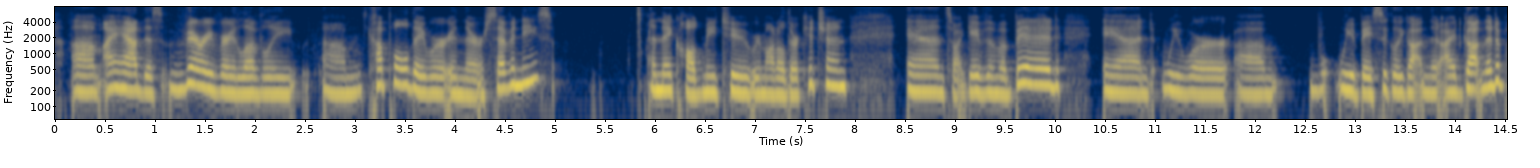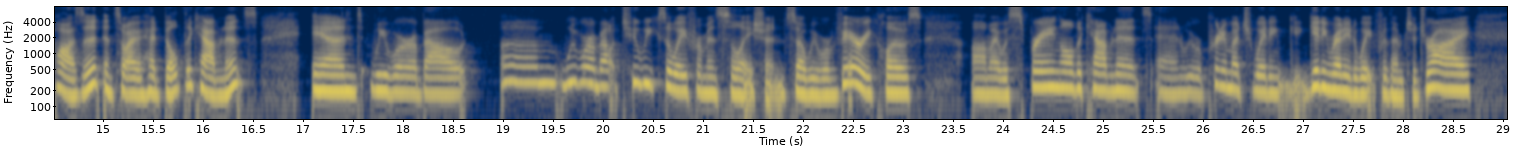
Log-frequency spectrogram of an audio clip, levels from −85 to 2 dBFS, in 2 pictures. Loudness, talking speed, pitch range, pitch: -19 LUFS, 185 wpm, 180-230 Hz, 195 Hz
